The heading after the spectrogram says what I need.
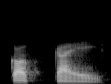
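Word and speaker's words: ก ไก่: Kokai. Kokai. Ouais, c'est ni un "k" ni un "g", c'est une prononciation qui est très subtile. C'est entre le "k" et le "g", hein.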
